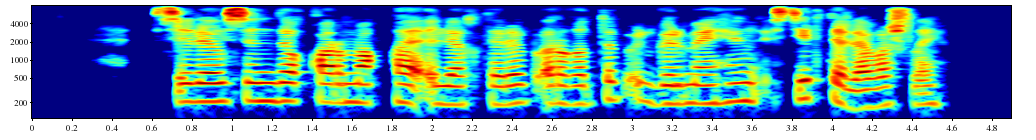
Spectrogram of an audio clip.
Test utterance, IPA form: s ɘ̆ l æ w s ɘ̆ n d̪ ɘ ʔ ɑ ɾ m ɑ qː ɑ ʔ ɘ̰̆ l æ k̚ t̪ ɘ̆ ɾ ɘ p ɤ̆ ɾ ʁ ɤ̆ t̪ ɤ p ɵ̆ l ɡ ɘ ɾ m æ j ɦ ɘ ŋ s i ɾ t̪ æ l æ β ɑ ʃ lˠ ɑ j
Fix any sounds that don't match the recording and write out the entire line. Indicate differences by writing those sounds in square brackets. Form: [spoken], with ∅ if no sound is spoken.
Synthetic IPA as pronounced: s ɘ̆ l æ w s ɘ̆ n d̪ ɘ [q] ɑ ɾ m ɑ qː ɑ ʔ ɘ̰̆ l æ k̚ t̪ ɘ̆ ɾ ɘ p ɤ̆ ɾ ʁ ɤ̆ t̪ ɤ p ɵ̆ l ɡ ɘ ɾ m æ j ɦ ɘ ŋ s i ɾ t̪ æ l æ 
